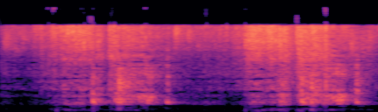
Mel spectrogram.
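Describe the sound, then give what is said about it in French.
A knife chops a bunch of watercress, stems included, into coarse pieces, making many crisp, crunchy cuts in a dense, fairly steady rhythm that briefly slackens midway. “on prend la botte de cresson ainsi et on la coupe en morceaux grossiers. Même les tiges, ça va.”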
